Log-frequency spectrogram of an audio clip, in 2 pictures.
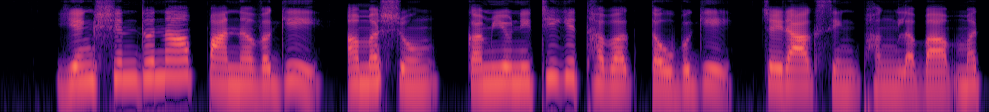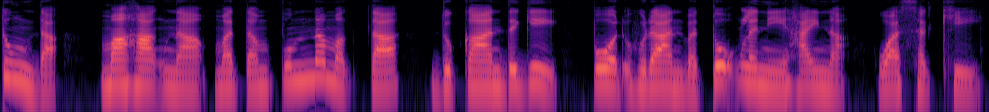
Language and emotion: Manipuri, neutral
